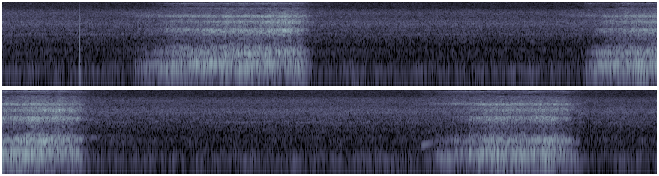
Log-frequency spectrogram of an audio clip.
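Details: An adult man snoring loudly in a cruise ship stateroom, loud enough to keep his roommate from sleeping for days.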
